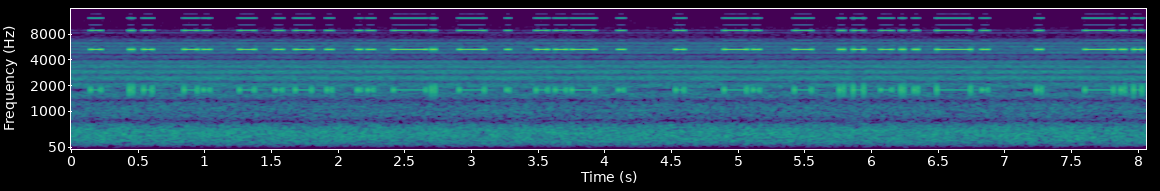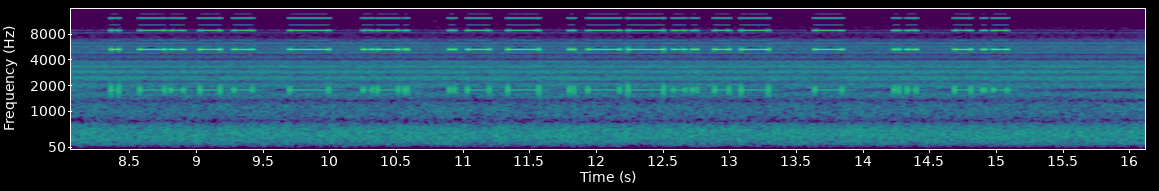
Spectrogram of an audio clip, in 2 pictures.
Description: Beeps of irregular length, with room echo. There is no code.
